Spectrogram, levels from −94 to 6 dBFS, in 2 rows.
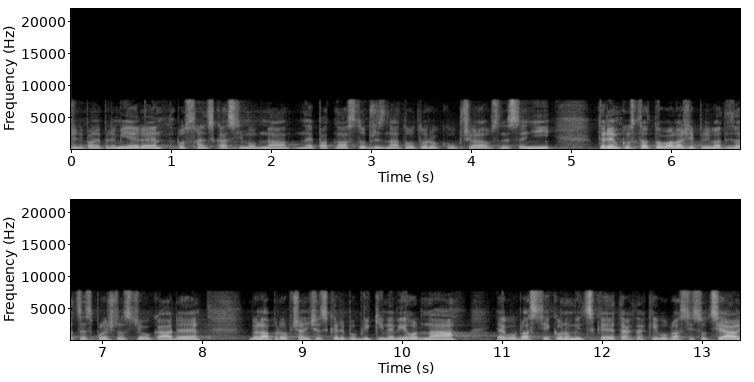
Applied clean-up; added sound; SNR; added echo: none; none; none; none.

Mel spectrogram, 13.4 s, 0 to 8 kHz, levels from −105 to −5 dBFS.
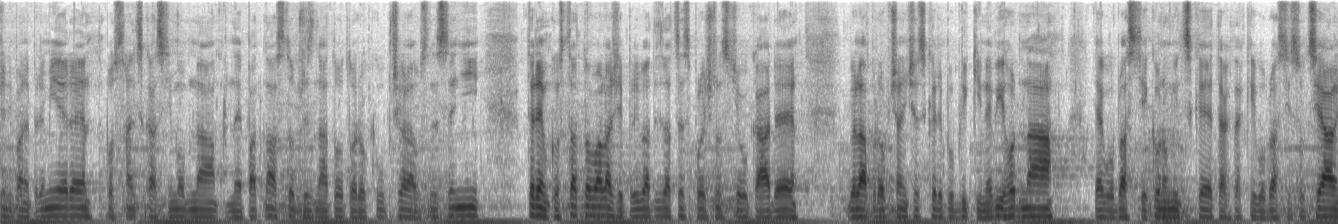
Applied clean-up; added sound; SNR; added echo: none; Engine; 8 dB; none.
